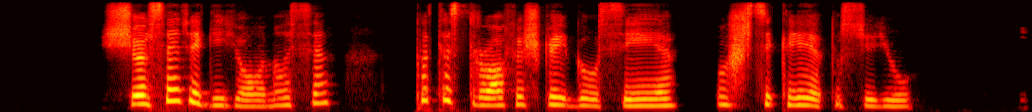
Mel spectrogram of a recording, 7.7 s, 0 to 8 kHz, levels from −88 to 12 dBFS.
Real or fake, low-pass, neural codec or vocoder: fake; 7.2 kHz; codec, 24 kHz, 0.9 kbps, WavTokenizer, medium music audio release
